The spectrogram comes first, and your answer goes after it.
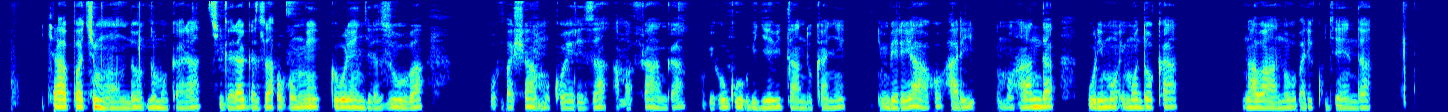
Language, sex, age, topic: Kinyarwanda, male, 18-24, finance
